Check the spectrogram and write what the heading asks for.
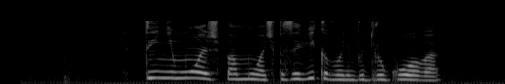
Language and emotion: Russian, angry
